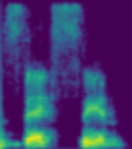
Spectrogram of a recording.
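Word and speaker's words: sechzehn: এটার যে উচ্চারণ সেটা একটু ডিফারেন্ট, সেটা হচ্ছে জ্যাকসেন, জ্যাকসেন।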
